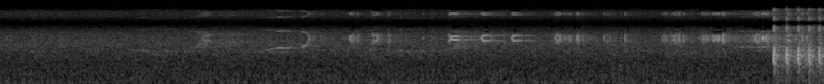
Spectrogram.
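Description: A small bird chirps in quick bursts.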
